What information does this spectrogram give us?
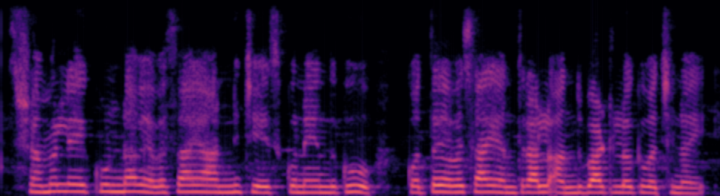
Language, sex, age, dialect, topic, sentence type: Telugu, female, 25-30, Southern, agriculture, statement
